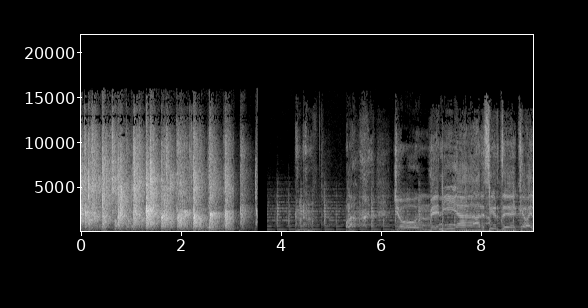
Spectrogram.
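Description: A short burst of lively studio audience applause, dense and close, lasting a few seconds before cutting off abruptly into an upbeat musical jingle with no talking.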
